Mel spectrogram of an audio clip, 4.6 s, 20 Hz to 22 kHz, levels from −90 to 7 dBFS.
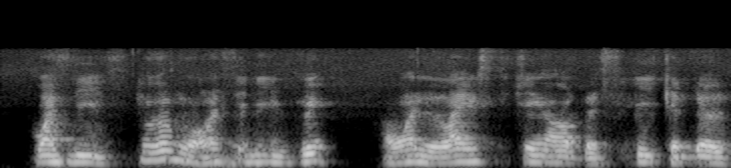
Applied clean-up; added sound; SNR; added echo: neural mask model Resemble Enhance denoiser.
